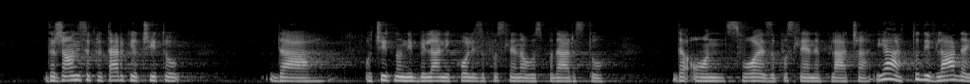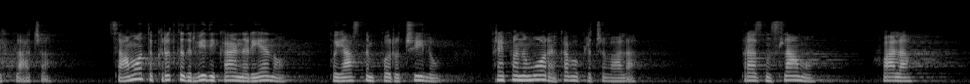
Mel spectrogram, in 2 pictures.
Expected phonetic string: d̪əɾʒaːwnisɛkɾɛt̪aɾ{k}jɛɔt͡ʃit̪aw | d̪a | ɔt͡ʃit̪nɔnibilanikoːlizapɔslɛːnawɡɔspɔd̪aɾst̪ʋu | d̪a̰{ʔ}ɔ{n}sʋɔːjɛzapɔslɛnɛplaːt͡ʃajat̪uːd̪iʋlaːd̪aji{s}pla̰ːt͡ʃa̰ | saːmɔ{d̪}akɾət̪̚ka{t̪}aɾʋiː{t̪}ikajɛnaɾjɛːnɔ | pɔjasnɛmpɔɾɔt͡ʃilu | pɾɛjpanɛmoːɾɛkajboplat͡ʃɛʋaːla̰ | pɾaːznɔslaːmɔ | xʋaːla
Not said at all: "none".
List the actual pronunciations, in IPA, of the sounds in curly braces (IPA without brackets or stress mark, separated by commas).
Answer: k, ʔ, n, x, t̪, d̪, d̪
